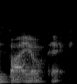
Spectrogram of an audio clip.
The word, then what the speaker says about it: biopic: derided, and that is the biopic, not the biopic, as some people call it. Even though I like that pronunciation because of the rhyme with myopic, I hear people use it a lot. I'm pretty sure the correct pronunciation is biopic. It's a biographical picture.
